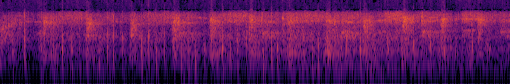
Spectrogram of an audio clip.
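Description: Rapid, steady clip-clop of horse hooves at a gallop, dense, with a continuous rumbling noise underneath throughout, as a horse races Peter Cooper's Tom Thumb locomotive.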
